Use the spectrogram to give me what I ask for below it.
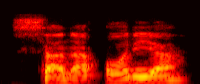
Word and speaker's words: zanahoria: So we pronounce these words as though the H weren't there, okay? So we say hotel, zanahoria, and hola.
